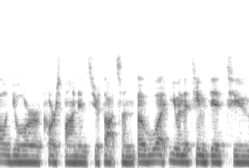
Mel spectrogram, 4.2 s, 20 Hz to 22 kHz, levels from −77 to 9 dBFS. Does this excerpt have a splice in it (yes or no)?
yes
